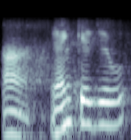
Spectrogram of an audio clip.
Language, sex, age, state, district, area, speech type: Kannada, male, 18-30, Karnataka, Gadag, rural, conversation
